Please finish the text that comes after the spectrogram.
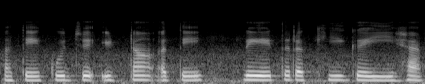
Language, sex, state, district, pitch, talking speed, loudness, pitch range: Punjabi, female, Punjab, Kapurthala, 195 Hz, 115 wpm, -15 LUFS, 190-200 Hz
